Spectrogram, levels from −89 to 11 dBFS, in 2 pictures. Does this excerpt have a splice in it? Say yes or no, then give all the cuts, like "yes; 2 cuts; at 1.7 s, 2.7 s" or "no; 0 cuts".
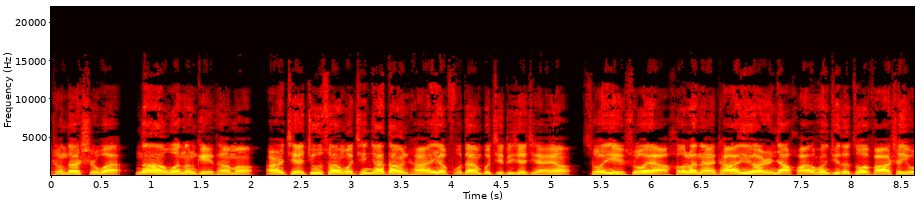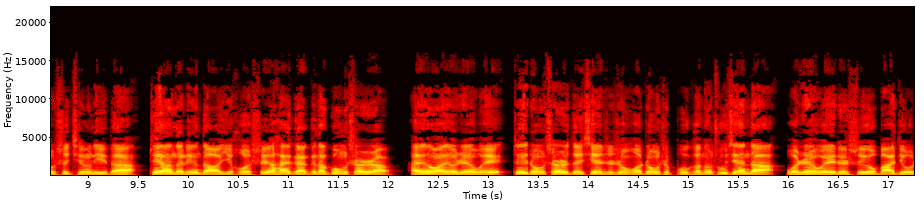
no; 0 cuts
